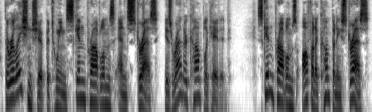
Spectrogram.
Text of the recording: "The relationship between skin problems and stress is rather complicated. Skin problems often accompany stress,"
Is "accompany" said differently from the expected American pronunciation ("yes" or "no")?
no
